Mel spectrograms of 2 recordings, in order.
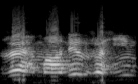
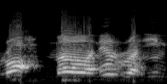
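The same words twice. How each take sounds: First: رحمان الرحیم with thin "reh"; wrong light ra. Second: Slow رحمان الرحیم, rounded "roh-maan"; heavy ra. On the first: Teacher quoting people's mistake, رحمان الرحیم with light "reh". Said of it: "تو یہ غلط ہو جاتا ہے". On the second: Teacher correcting learners, slow رحمان الرحیم with heavy R. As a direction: thicken the R of رحمان الرحیم to "raw". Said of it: "یعنی موٹا کر کے پڑھنا ہے". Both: Shown as a demonstration.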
